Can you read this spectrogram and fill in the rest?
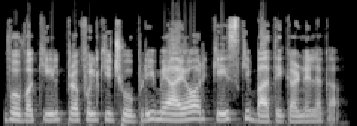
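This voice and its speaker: A woman's voice: low voice, moderate pace, a little mellow, no echo, clean studio sound. A woman storyteller reading scripted narration for a moral storybook tale.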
